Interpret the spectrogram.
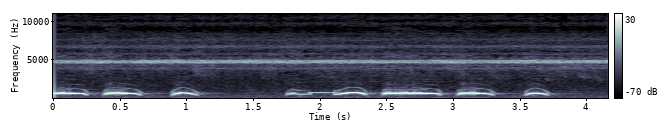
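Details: A wild spotted dove recorded live in 2021 as a decoy caller gives quick mellow coos, pauses, then a rising introductory note and another run of four coos, over a steady high electronic tone.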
